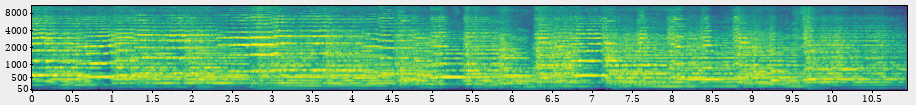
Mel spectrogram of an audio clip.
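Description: A string orchestra plays classical music, with violins leading over lower strings. The music is made of sustained bowed chords that change every second or so.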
